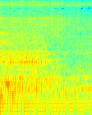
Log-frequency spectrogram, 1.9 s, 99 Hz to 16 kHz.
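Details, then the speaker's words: Discarded curbside Echo SRM-2320T string trimmer, just started and taken off choke: small two-stroke holds a fast, steady buzzing idle that never settles; idle speed too high, likely carburetor. "Okay, so it's running on choke. Take it off choke. Sounds like it's got a a high speed."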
